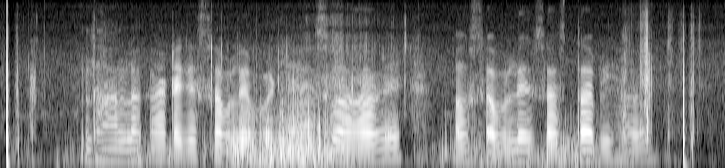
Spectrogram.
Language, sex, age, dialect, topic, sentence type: Chhattisgarhi, male, 18-24, Northern/Bhandar, agriculture, question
